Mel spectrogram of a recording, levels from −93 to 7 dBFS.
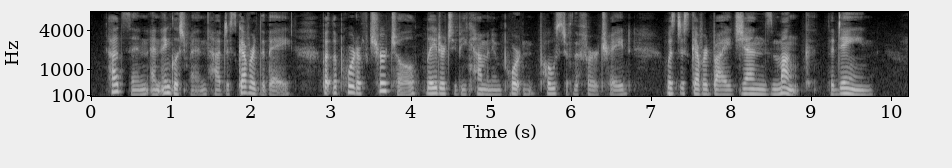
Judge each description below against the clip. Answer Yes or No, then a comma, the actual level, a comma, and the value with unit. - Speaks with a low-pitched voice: No, medium, 170 Hz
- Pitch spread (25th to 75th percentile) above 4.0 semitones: No, average, 3.0 semitones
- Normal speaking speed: Yes, average, 170 wpm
